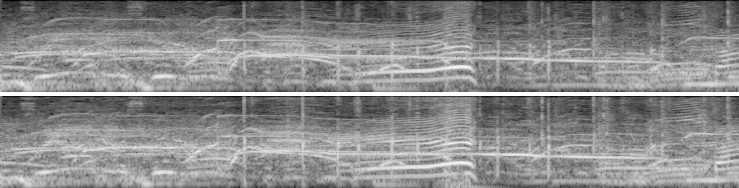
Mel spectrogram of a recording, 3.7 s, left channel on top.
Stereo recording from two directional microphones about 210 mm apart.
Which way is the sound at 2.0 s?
Centre (ahead or behind).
